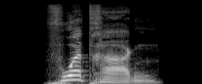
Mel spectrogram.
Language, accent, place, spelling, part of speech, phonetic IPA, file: German, Germany, Berlin, vortragen, verb, [ˈfoːɐ̯ˌtʁaːɡn̩], De-vortragen.ogg
- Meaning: 1. to lecture; to give a report 2. to present; to report 3. to recite or sing before an audience 4. to suggest or propose to a decision maker; to argue 5. to carry or take up front 6. to carry forward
